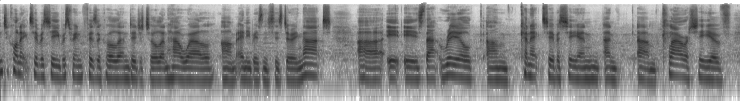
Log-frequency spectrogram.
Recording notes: In an exclusive interview, recorded at the World Retail Congress 2019.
